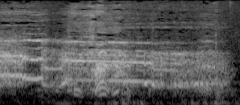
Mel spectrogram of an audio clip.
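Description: A single rooster crow, drawn out and fairly loud, heard close by with no talking.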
